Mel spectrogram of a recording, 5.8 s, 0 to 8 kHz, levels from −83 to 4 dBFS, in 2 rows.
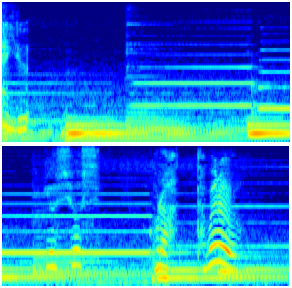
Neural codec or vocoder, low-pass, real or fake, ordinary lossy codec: none; none; real; none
